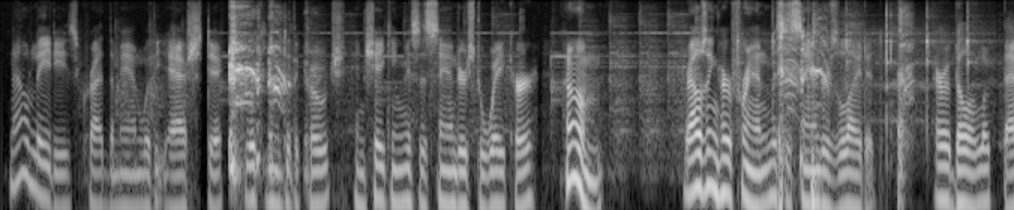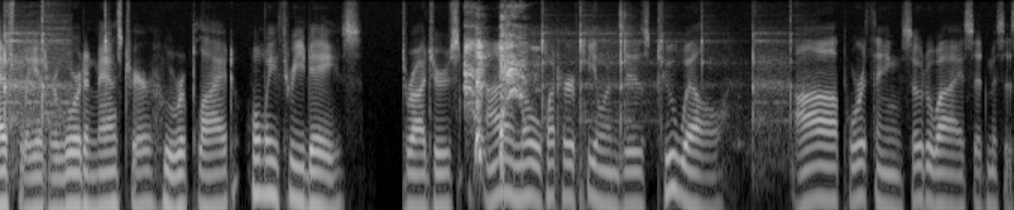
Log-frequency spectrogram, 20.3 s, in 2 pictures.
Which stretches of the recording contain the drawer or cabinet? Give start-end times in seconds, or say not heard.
not heard.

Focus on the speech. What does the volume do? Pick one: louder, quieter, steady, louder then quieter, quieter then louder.
louder then quieter.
